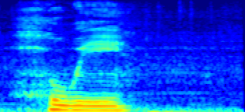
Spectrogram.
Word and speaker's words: ḥwj: here um um it's egyptologists will just pronounce this Hui because they see an h and W and I even though this is not an i it's a vowel placeholder um all right um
